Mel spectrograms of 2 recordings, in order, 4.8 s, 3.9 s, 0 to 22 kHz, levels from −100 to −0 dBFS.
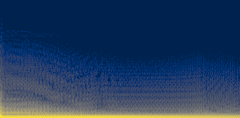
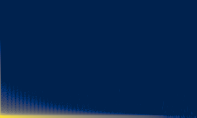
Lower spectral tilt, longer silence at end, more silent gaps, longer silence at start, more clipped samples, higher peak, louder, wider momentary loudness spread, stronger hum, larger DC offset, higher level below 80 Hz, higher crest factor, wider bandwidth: second, -15.5 dB/octave vs -17 dB/octave; second, 0 s vs 2.5 s; neither; about the same, 0 s vs 0 s; neither; about the same, -2 dBFS vs 0 dBFS; first, -15 LUFS vs -19 LUFS; second, 8 LU vs 25 LU; neither; first, 1% vs under 0.1%; first, -8 dBFS vs -18 dBFS; second, 6 dB vs 16 dB; first, 0.5 kHz vs 0.2 kHz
